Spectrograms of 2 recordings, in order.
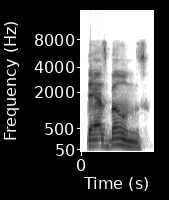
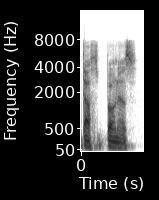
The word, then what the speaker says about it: Daz Bones: Daz Bones. Brooke. That's right. He's Bones. I mean, not to rain on your parade, David, but it's technically pronounced Das Bonas.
